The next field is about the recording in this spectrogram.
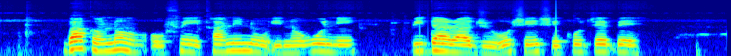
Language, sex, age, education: Yoruba, female, 30-45, tertiary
